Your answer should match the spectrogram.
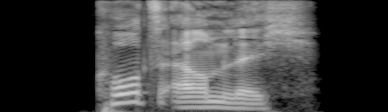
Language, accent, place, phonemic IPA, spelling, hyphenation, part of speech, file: German, Germany, Berlin, /ˈkʊʁt͡sˌʔɛʁmlɪç/, kurzärmlig, kurz‧ärm‧lig, adjective, De-kurzärmlig.ogg
- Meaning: alternative form of kurzärmelig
